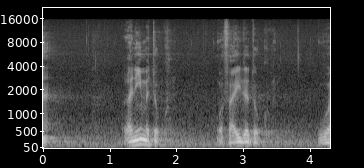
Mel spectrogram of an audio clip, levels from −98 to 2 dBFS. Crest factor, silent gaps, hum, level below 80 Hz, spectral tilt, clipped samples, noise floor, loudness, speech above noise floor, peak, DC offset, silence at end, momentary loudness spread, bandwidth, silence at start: 18 dB; none; none; -60 dBFS; -5 dB/octave; under 0.1%; -44 dBFS; -24 LUFS; 22 dB; -8 dBFS; under 0.1%; 0 s; 23 LU; 16 kHz; 0 s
